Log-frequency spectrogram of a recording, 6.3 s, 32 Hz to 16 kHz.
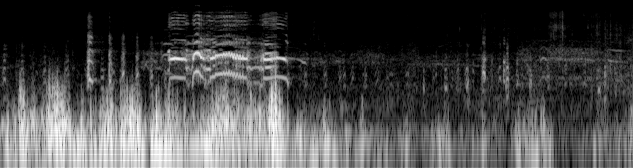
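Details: Roosters and chickens at wake-up time: one loud, drawn-out crow with a wavering tone from about 1.7 to 3 seconds over busy clucking, then quieter clucks and a distant answering crow.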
